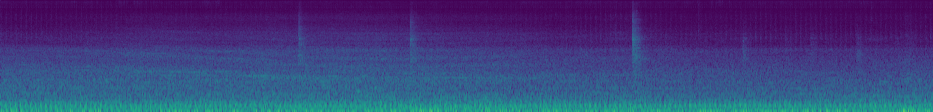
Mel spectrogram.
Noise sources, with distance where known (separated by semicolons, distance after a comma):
engine of unclear size, near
